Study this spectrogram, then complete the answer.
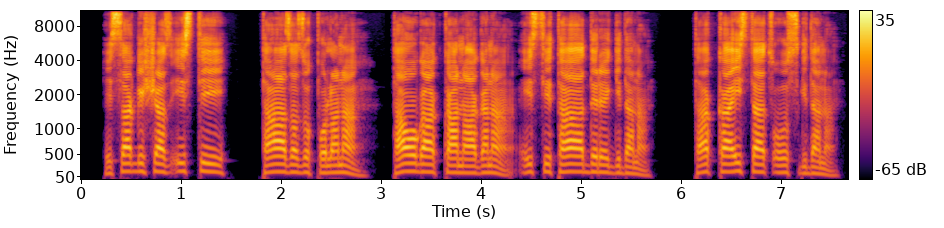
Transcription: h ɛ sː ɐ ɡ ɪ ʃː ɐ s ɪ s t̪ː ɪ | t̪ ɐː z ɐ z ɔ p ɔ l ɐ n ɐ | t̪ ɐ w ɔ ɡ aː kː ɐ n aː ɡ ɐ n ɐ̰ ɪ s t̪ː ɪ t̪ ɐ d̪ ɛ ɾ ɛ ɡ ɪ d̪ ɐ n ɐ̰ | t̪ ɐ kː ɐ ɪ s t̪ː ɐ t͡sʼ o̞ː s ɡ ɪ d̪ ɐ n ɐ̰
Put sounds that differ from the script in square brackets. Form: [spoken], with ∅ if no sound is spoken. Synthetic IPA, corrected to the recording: h ɛ sː ɐ ɡ ɪ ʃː ɐ s ɪ s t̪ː ɪ | t̪ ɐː z ɐ z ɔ p ɔ l ɐ n ɐ | t̪ ɐ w ɔ ɡ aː kː ɐ n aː ɡ ɐ n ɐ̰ ɪ s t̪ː ɪ t̪ ɐ d̪ ɛ ɾ ɛ ɡ ɪ d̪ ɐ n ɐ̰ | t̪ ɐ kː ɐ ɪ s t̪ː ɐ t͡sʼ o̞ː s ɡ ɪ d̪ ɐ n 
